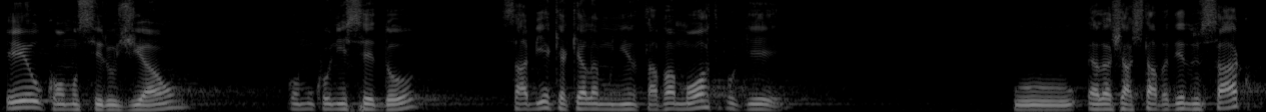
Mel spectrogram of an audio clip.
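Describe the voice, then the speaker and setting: Preaching in church, a pastor recounts a testimony with dramatic emotion and large pitch swings. He talks at a normal pace with frequent pauses, his mellow voice ringing with big-room sound.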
